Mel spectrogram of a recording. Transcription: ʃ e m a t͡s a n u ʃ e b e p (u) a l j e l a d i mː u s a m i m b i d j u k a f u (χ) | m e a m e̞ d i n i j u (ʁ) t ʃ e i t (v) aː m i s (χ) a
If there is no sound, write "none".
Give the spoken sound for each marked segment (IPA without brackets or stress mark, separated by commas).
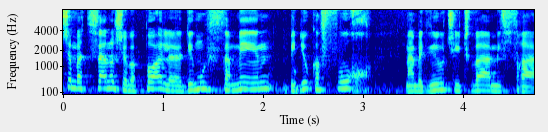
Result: o, χ, none, v, ʁ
